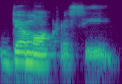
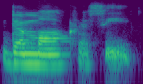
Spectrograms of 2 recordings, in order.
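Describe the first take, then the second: First: The stress is not on the second syllable. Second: The stress is on the second syllable. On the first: "if it was here, for example, it would be" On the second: "The main stress of the word goes within the second syllable"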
